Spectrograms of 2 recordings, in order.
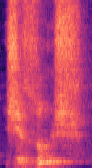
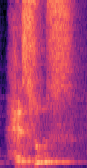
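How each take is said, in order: First: The name is pronounced the Portuguese way. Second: The name is pronounced the Spanish way. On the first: "no Brasil e em todas as nações de língua portuguesa... dizemos com muita fé e alegria" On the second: "Os hispânicos dizem"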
